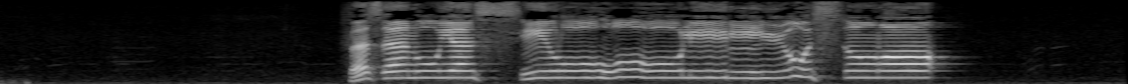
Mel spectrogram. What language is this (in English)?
Arabic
